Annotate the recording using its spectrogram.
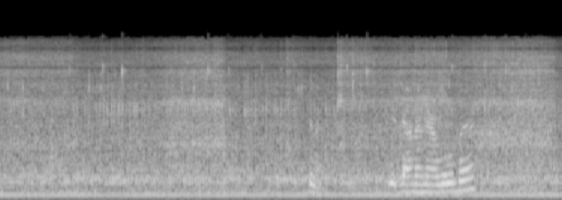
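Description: A chisel scrapes against spinning wood.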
